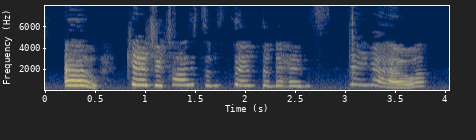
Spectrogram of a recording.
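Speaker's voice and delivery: very high, loud stage yell. Reenacting an actress rerunning her stage line, yelling it even louder. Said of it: "she just yells it even louder".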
